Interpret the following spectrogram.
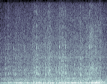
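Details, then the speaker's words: GS motorcycle, first start, on tick-over: uneven, loping, stumbling idle, one cylinder not fueling at idle though it picks up with rpm; owner suspects sticky carb after long storage. "yeah it's just on tick over it's not fueling we'll have to sort that out"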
